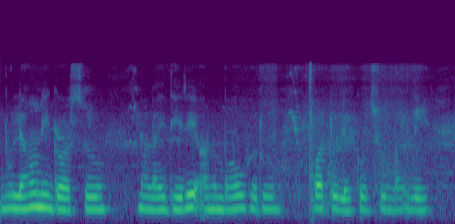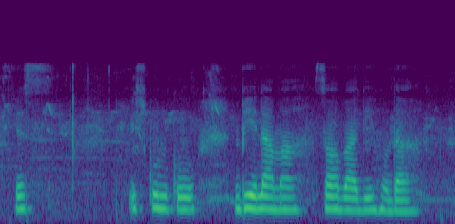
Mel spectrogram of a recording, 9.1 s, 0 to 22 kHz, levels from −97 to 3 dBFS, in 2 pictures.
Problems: none marked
